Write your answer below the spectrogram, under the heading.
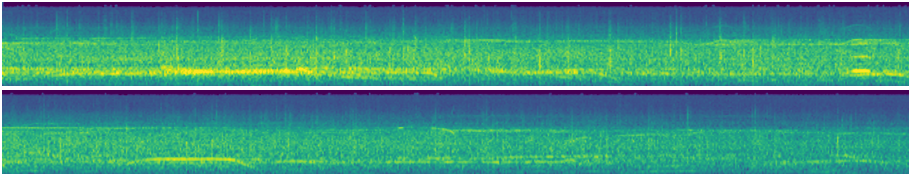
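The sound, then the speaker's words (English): Sustained audience applause and crowd noise for an event organizer who stays backstage. The dense clapping holds steady and loud, then eases slightly toward the end. “But let's give him a big hand behind the stage, though he be Danny Rifkin. Yay, Danny.”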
